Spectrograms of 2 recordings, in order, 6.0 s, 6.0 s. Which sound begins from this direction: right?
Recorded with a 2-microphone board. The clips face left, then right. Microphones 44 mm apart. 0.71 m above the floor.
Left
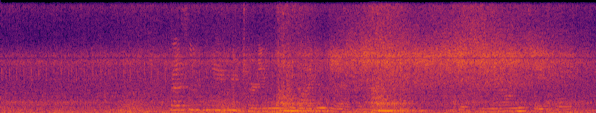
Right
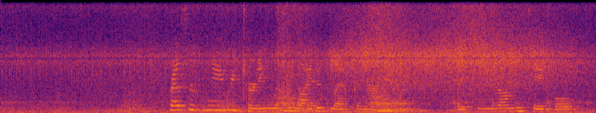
A woman speaking, at 1.7 s.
